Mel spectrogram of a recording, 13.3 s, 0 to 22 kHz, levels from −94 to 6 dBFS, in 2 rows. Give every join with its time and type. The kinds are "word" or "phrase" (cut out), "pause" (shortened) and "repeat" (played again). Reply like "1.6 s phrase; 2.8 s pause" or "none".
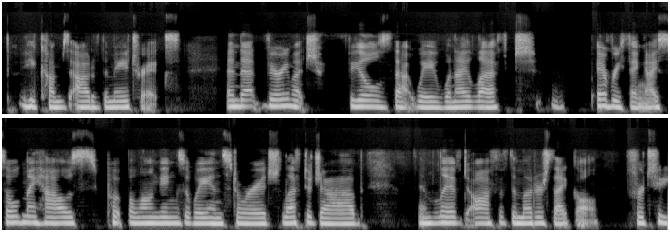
none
